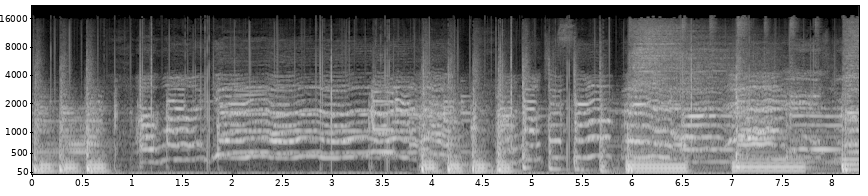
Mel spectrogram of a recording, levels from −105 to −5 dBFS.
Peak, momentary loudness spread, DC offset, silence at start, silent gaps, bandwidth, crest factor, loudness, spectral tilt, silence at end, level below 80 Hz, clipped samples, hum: -8 dBFS; 7 LU; under 0.1%; 0 s; none; 17.5 kHz; 18 dB; -27 LUFS; -5 dB/octave; 0 s; -38 dBFS; under 0.1%; none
